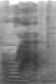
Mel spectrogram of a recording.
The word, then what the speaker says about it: wrap: wr the first is spelled w-r-a-p and it is pronounced rap and this is when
